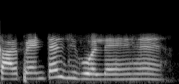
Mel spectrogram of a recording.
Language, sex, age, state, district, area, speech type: Urdu, female, 18-30, Bihar, Supaul, rural, conversation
